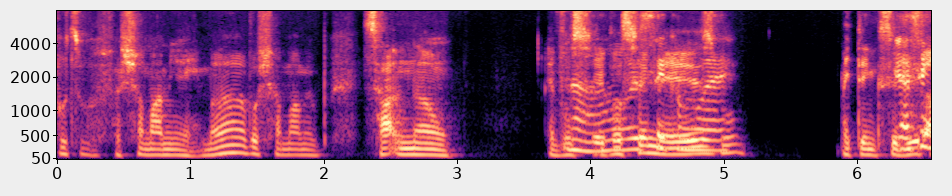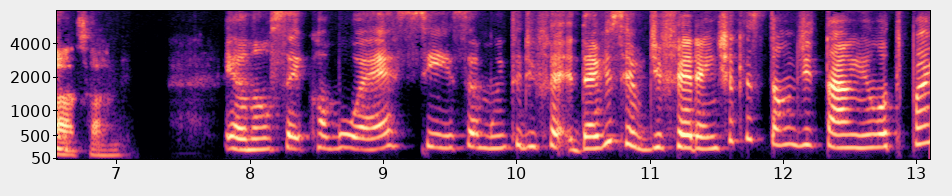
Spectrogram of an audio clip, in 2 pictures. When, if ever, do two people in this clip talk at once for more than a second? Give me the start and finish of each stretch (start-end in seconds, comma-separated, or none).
3.8-5.1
